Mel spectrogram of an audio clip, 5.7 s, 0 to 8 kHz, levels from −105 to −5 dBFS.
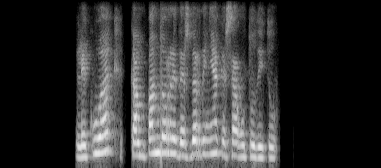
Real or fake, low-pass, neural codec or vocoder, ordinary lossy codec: real; 7.2 kHz; none; Opus, 16 kbps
